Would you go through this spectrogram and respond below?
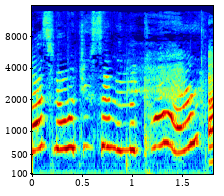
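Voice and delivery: high, loud accusing outburst; indignant shout. Real, not acted. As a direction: call her out loudly. Calling out friend's contradiction.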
